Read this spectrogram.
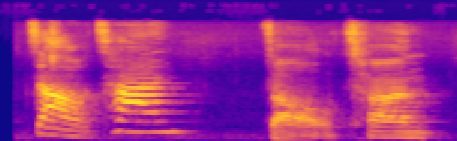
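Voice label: "zao3can1", Mandarin Chinese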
